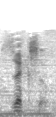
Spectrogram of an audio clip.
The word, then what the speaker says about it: Zexal: Zexal.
